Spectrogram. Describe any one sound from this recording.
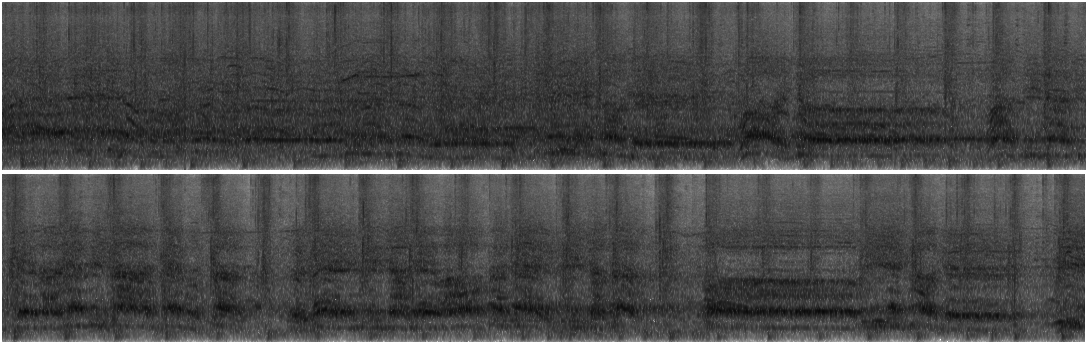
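A large crowd of men and women sings a chant together loudly in a big echoing stadium.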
